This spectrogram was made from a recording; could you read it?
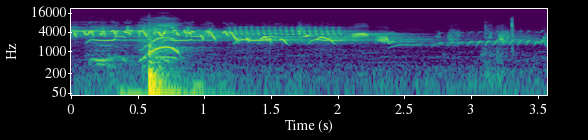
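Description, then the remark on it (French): Birds chirping and twittering in a busy, continuous chorus of quick high-pitched calls, with a brief low thump early on and a soft outdoor background. “L'oiseau. Oiseau. L'oiseau.”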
